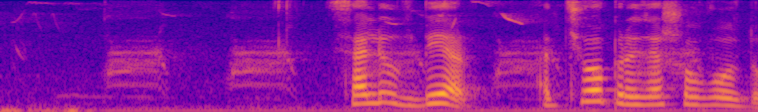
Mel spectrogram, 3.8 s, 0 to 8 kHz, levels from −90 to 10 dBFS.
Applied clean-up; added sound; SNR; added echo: none; Crow; 18 dB; none.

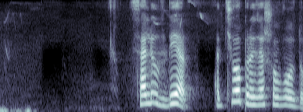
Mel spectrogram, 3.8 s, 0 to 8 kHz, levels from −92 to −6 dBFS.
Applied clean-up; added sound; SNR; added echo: neural mask model Resemble Enhance denoiser.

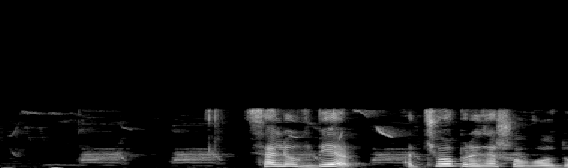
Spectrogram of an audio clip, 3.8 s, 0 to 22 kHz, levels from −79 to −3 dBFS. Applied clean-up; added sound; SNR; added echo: classical method Wiener filter.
